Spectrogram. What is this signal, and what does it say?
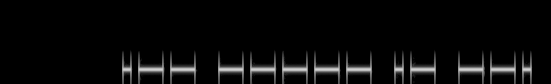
Morse code, heard as a keyed tone, about 15 wpm, 700 Hz. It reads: W0AG
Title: Call Signs Repeated 2x - 15wpm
